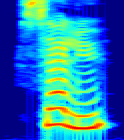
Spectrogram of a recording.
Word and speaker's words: salut: So if a friend comes to visit you, you can either say salut, salut, the T is silent, or coucou, coucou.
